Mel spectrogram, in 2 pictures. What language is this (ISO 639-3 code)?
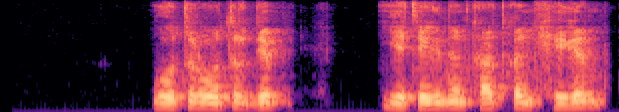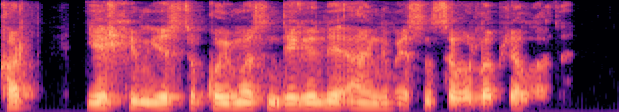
kaz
